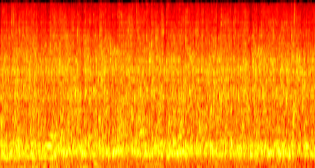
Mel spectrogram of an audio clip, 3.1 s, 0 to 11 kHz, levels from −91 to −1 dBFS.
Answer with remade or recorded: recorded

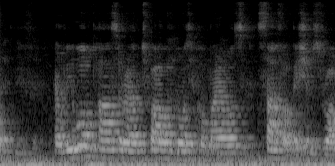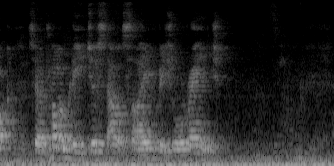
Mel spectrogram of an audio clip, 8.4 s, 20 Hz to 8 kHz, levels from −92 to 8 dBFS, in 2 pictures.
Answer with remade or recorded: recorded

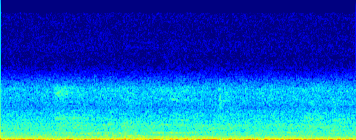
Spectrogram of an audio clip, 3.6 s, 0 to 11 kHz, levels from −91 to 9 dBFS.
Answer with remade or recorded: remade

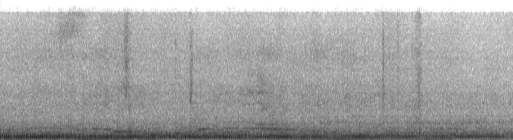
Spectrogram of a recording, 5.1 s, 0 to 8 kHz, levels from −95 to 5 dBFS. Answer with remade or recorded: remade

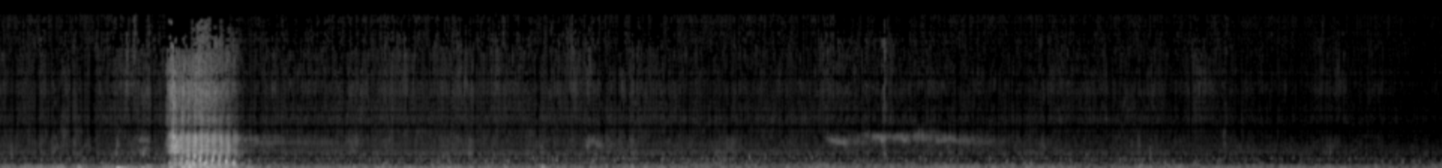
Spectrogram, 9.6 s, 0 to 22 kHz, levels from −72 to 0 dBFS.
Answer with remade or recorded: remade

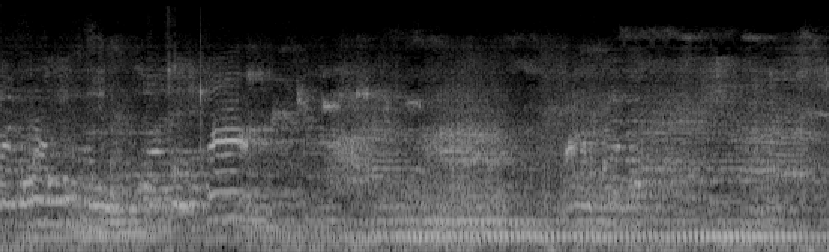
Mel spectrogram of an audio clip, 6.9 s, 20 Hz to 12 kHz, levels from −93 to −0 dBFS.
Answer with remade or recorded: remade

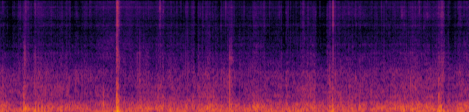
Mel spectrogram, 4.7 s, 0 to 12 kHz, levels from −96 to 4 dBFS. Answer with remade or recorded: remade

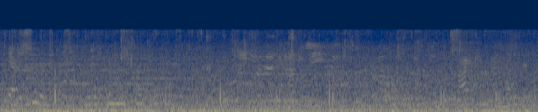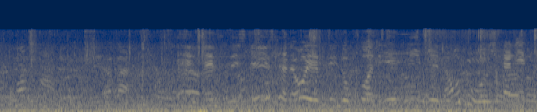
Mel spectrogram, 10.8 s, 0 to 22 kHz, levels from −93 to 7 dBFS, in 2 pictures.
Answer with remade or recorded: recorded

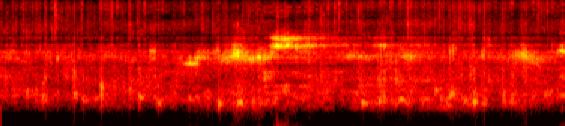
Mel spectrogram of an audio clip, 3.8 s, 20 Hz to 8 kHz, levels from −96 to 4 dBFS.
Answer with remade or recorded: remade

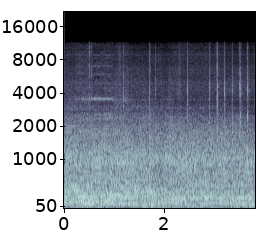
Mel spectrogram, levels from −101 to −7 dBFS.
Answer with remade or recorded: remade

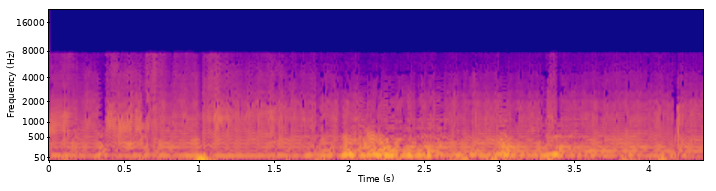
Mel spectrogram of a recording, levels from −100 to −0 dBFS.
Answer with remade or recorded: remade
